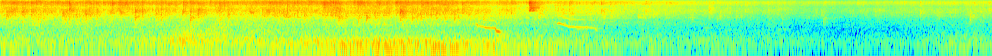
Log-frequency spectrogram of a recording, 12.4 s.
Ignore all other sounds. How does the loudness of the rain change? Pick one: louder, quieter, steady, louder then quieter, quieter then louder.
quieter.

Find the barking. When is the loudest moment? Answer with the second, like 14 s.
6 s.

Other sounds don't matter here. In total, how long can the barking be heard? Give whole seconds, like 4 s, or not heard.
2 s.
